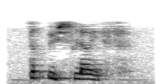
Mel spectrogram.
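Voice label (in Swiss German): "uslauf", Alsace, Haut Rhin; medecine; gonorrhées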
